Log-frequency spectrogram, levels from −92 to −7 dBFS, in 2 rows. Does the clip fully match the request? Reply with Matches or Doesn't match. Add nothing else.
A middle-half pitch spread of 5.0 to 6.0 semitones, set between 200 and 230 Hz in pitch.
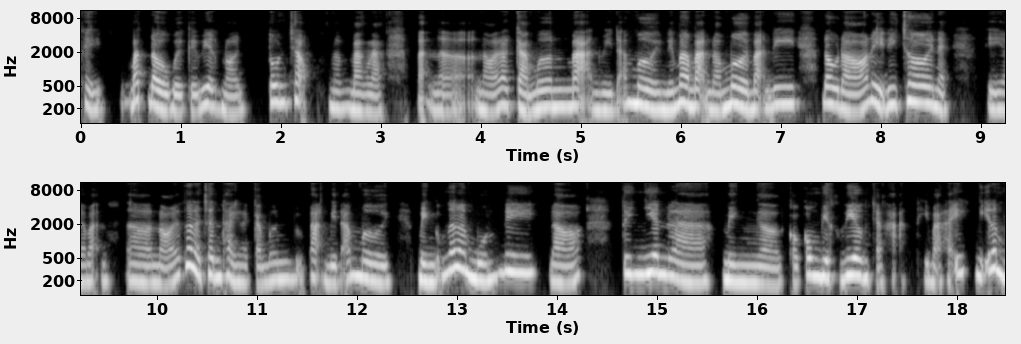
Doesn't match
